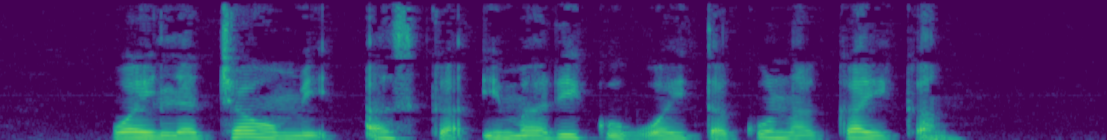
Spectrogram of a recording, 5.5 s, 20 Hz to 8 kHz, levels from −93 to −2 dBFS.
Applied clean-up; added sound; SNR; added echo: none; none; none; none.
